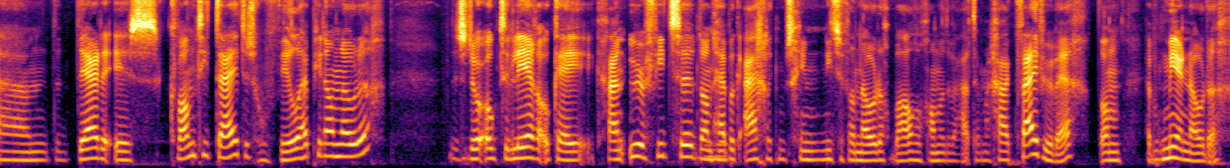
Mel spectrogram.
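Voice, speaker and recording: This woman has an unremarkable speaking voice, pitched fairly low. Her pace is moderate and her pitch varies an ordinary amount. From Friesland, Netherlands. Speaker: sports dietitian. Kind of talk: interview.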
